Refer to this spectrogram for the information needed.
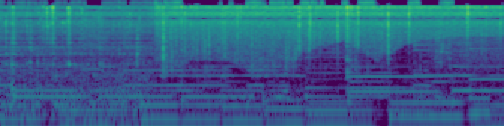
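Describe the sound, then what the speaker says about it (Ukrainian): Steady sizzling of a potato pancake frying in a pan, a continuous crackle with faint background music running underneath. "Викладаємо картоплю отаким ось кругленьким оладком і смажимо гарненько."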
